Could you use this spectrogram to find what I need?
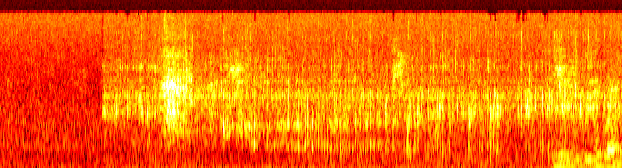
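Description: Water pours splashing into a glass.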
